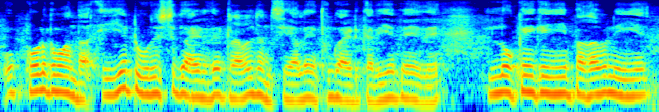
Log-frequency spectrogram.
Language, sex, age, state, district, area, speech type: Dogri, male, 30-45, Jammu and Kashmir, Reasi, rural, spontaneous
